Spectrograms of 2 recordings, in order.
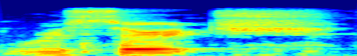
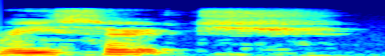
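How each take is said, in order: First: The stress is on the second syllable. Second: The stress is on the first syllable. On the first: It is used as a verb. "the verb will have, tend to have final stress" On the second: It is used as a noun. "versus the noun research"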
